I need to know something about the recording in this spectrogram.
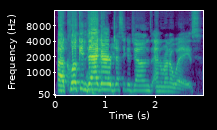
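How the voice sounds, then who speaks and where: A woman hosting a casual fan talk, blunt and emphatic, lightly swearing and quick to laugh. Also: fairly high pitch, animated, a crowd in the background. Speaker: host of a fan review show. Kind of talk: casual chat, answering viewer comments.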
